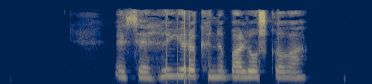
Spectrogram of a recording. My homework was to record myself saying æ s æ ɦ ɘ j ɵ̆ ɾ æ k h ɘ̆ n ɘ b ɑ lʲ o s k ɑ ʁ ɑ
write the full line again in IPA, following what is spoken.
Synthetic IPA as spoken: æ s æ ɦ ɘ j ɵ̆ ɾ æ k h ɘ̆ n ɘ b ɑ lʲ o ʃ k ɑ ʁ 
